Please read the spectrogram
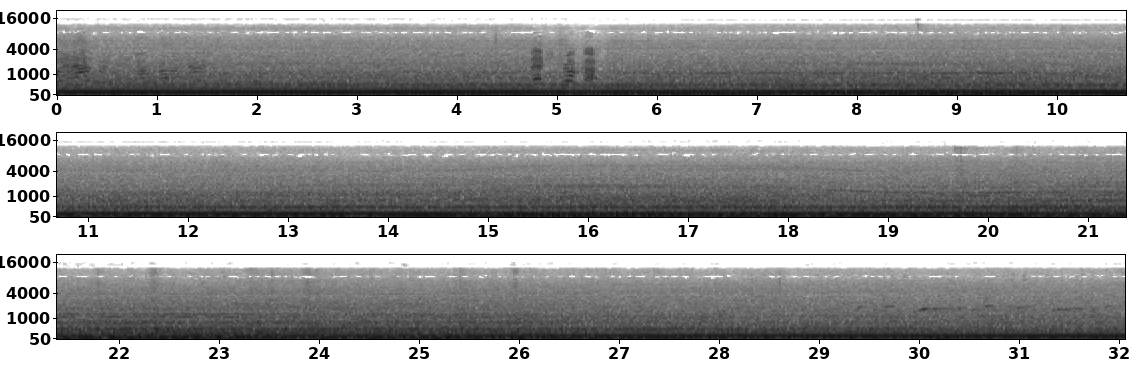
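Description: CSX freight train's diesel locomotives approaching and rumbling past at close range, followed by freight cars rolling by, over a steady low hum throughout.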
